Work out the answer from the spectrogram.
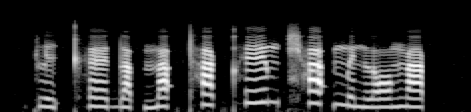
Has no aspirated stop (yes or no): no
